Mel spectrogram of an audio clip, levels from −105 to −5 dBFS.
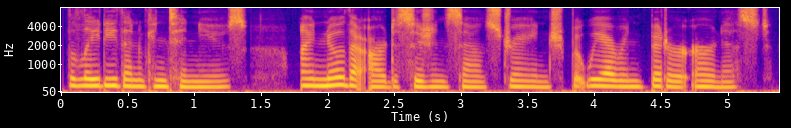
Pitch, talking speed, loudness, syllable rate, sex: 215 Hz, 190 wpm, -17 LUFS, 5.3 syllables/s, female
